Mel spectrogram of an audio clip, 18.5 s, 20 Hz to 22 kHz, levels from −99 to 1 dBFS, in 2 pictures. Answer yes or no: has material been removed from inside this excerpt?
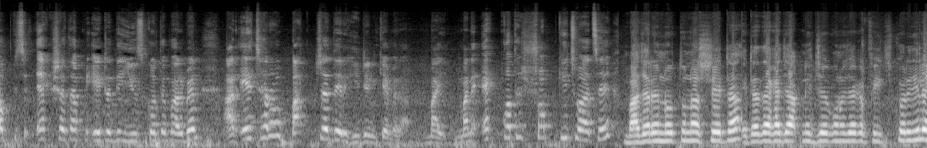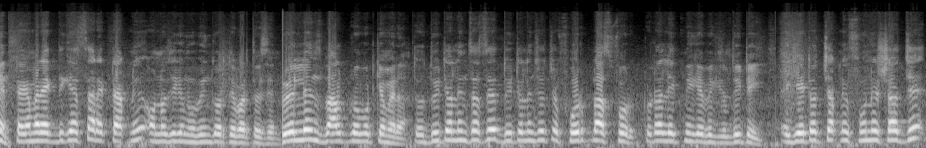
yes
